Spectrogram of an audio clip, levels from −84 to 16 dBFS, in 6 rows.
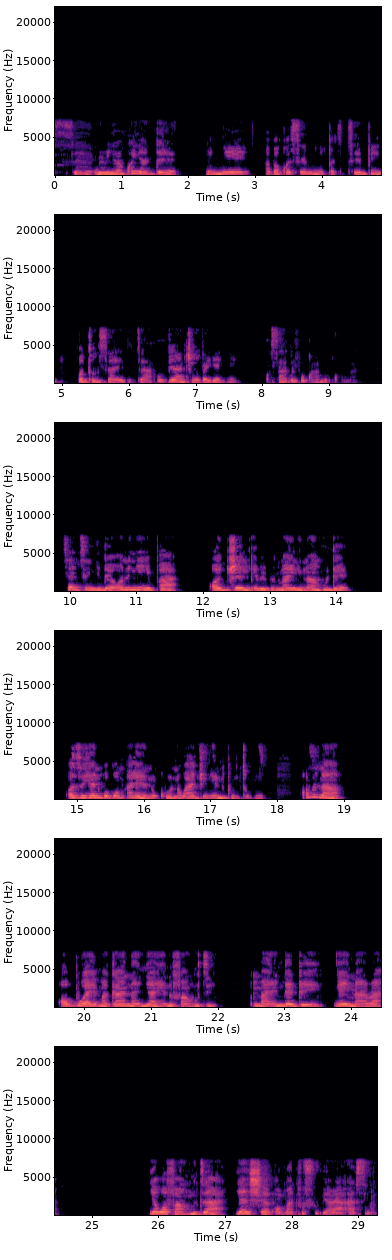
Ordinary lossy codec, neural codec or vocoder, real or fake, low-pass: none; none; real; 7.2 kHz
